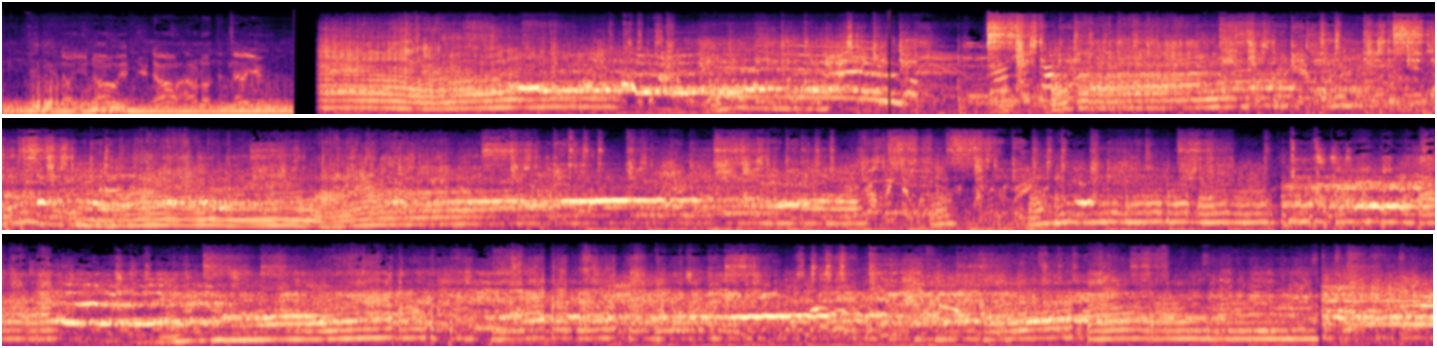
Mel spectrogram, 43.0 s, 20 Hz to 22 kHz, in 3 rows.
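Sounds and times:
car engine at high revs: 0.0 - 9.0, 9.8 - 42.9
tyre squeal: 10.2 - 23.8, 24.6 - 42.9.

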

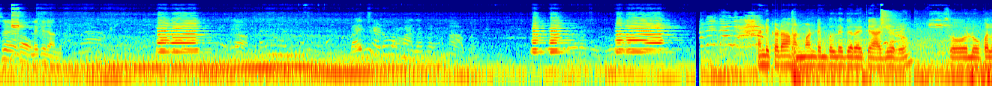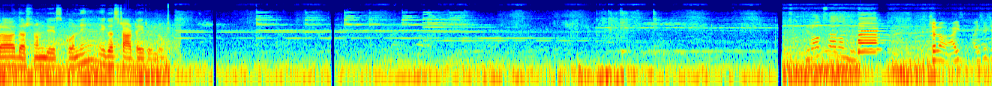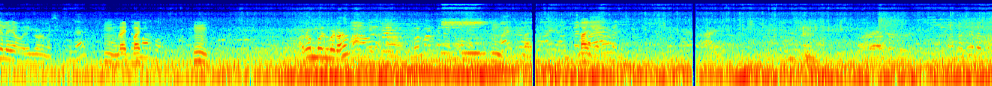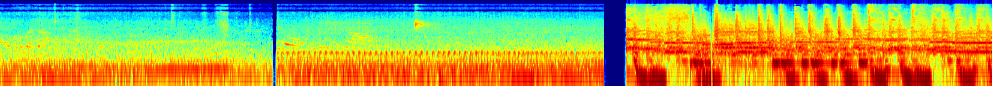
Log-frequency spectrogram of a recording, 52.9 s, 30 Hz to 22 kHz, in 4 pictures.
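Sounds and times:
temple bells ringing: 15.6 - 22.5
vehicle engine low rumble: 33.6 - 47.8.

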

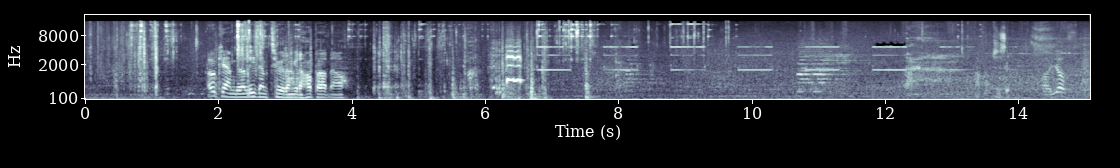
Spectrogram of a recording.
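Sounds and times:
car keys jangling: 0.5 - 9.9
car warning chime beeping: 6.3 - 13.3.

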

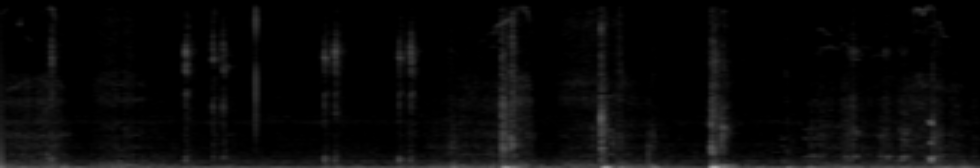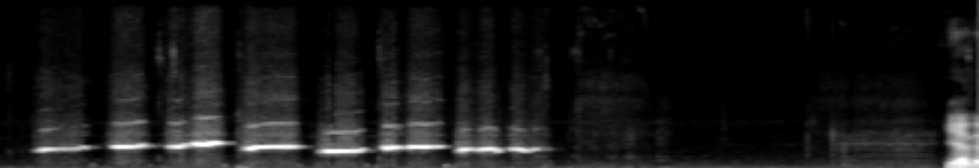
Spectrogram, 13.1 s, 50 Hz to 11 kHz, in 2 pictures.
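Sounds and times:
man whistling a tune: 6.8 - 10.2.

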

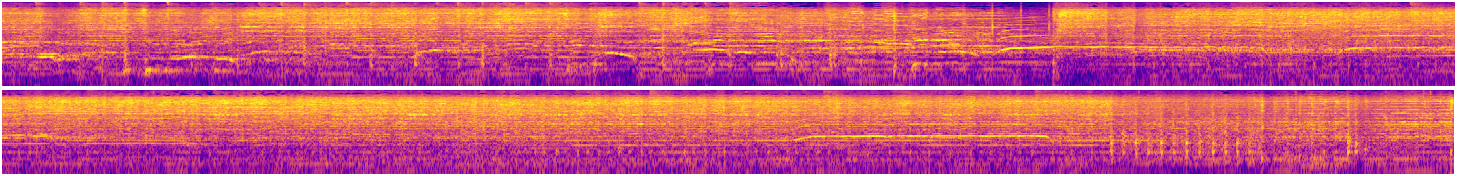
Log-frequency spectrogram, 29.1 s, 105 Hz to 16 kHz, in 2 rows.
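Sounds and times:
live rock band with horns: 0.0 - 29.0.

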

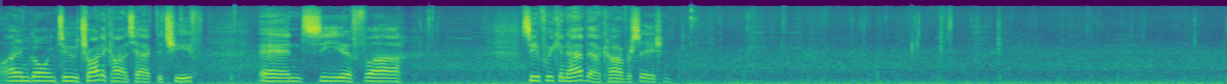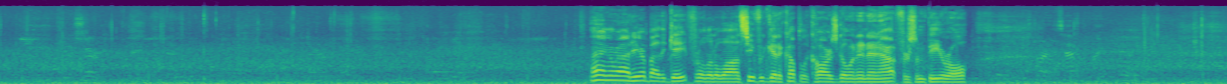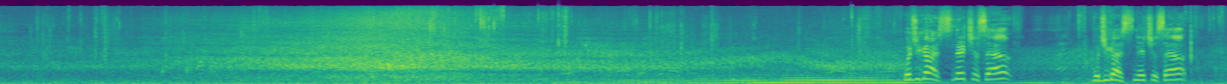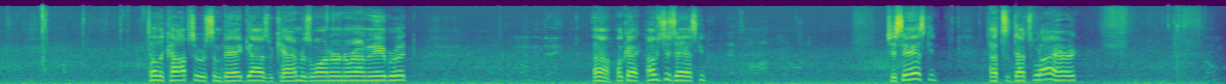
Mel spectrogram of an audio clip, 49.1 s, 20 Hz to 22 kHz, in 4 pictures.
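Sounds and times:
car driving past: 24.0 - 35.5
deep engine hum: 25.8 - 35.3.

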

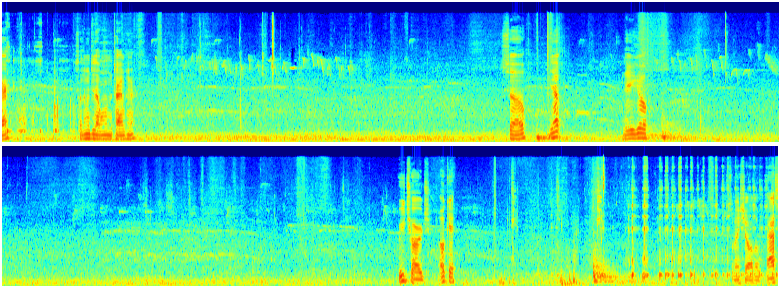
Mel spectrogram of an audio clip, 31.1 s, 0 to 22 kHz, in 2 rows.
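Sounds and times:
faint outdoor background noise: 0.0 - 31.0
rubber bulb gurgling and squishing: 26.5 - 31.0.

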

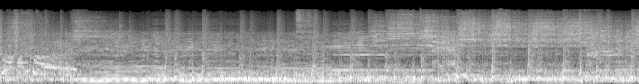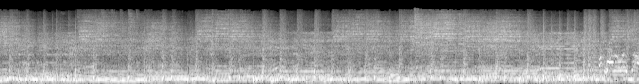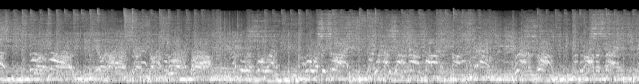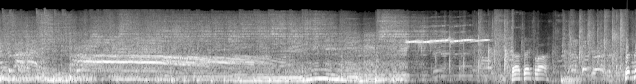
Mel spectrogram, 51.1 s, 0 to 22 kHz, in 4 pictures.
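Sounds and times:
shouted vocals: 0.0 - 1.8, 24.6 - 44.1
punk band playing live: 0.0 - 51.0.

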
